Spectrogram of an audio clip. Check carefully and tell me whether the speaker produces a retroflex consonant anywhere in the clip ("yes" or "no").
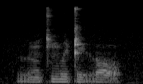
yes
